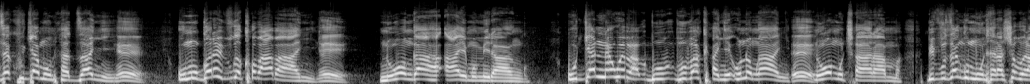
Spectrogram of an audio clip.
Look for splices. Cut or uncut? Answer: uncut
